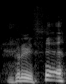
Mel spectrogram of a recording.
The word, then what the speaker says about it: gris: How you say gray in Spanish? Everywhere, Great Rizzy. Okay. Grizzy? Gris. Gris? Gris Rizzy, man.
